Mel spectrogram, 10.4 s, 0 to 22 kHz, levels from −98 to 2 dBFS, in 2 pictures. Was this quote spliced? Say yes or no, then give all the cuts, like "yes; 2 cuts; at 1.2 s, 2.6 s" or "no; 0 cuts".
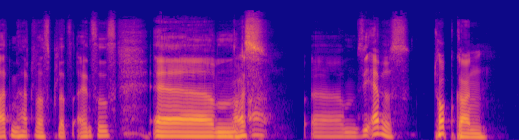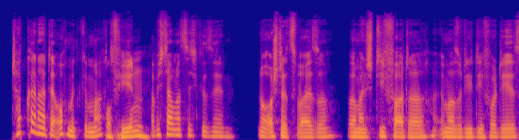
no; 0 cuts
